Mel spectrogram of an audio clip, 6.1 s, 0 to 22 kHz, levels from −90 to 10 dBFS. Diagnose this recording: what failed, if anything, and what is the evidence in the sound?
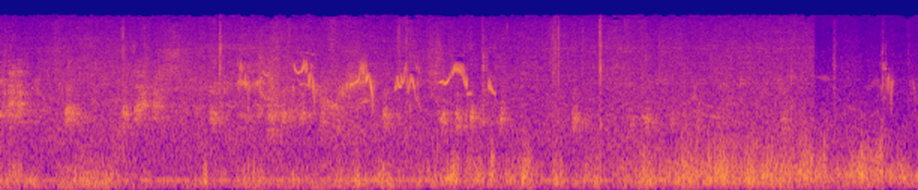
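Chunks out of order, at the buffering stage: between 3.11 and 3.30 s and between 4.97 and 5.16 s, the sound jumbles. The jumbled stretches point to 46 ms chunks, each played three chunks late. Unlike a dropout, nothing is missing. The material is only reordered, leaving hard joins.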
